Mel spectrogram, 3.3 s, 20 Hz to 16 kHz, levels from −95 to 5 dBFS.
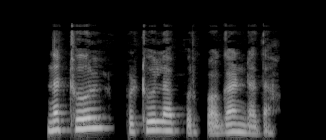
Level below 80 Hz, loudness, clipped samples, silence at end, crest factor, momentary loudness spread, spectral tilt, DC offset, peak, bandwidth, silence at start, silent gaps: -78 dBFS; -31 LUFS; under 0.1%; 0.5 s; 20 dB; 13 LU; -6 dB/octave; under 0.1%; -12 dBFS; 9.2 kHz; 0.45 s; 1.14-1.26 s, 2.01-2.06 s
